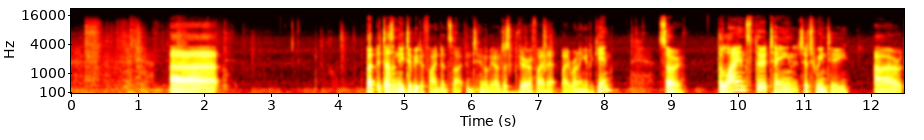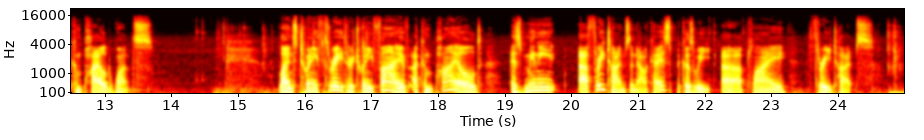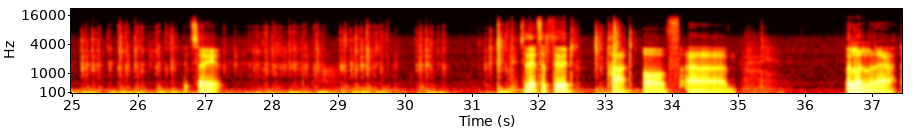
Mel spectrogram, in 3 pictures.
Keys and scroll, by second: 6.6 ctrl+l, 6.8 Up, 7.2 Return, 15.4 Down, 16.0 shift+Up, 16.3 shift+Left, 16.9 shift+Home, 24.7-31.2 typing, 31.4 ctrl+s, 32.9 Up, 33.3 Return.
